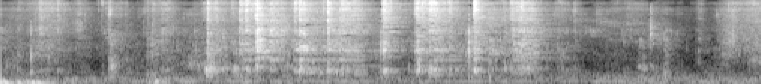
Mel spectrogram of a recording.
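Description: A metal bowl scrapes and rattles on a hard floor.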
